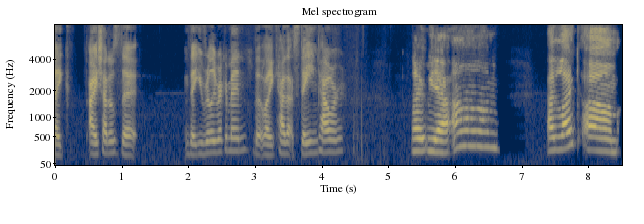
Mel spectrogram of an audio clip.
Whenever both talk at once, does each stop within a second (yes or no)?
yes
